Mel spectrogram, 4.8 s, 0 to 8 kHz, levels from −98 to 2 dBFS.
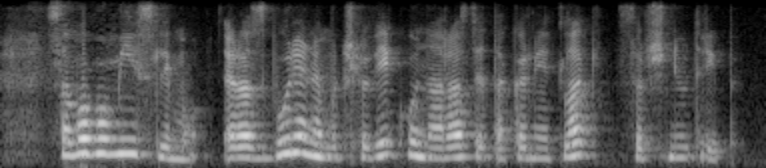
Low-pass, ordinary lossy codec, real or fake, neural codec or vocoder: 7.2 kHz; Opus, 24 kbps; real; none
